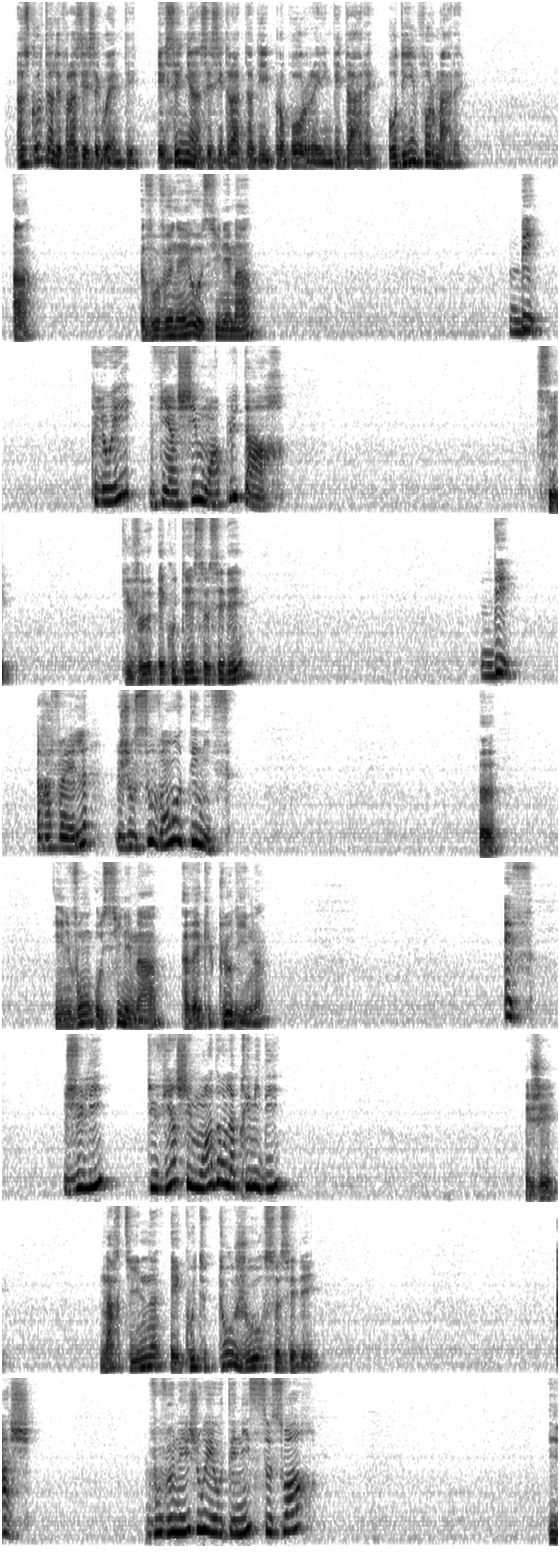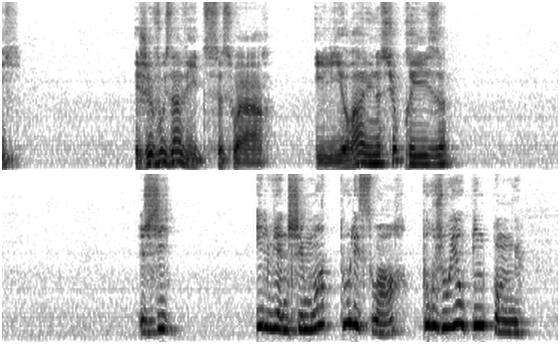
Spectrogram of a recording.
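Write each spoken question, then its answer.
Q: Chloé vient chez moi plus tard.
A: informare

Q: Raphaël joue souvent au tennis.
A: informare

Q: Ils vont au cinéma avec Claudine.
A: informare

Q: Martine écoute toujours ce CD.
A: informare

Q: Je vous invite ce soir.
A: invitare

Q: Ils viennent chez moi tous les soirs pour jouer au ping-pong.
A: informare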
